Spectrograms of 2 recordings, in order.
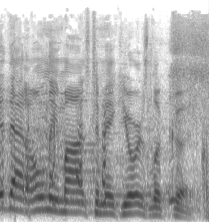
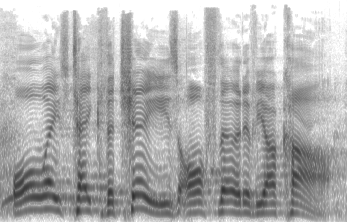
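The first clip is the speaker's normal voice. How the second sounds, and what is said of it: Poor put-on Australian accent. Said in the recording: “in an authentic Australian accent ... That was terrible.”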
